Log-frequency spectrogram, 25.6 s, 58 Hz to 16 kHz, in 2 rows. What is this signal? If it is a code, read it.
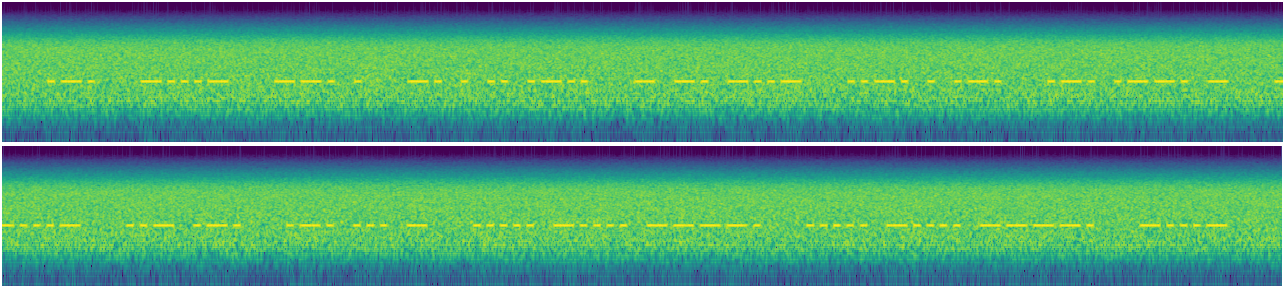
Morse code, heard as a keyed tone, machine-sent, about 18 wpm, 670 Hz, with heavy radio static. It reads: R <BT> GE NEIL TNX FER RPT <BT> UR RST 569 569 <BT>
